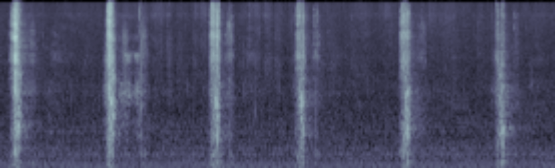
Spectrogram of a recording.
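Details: Female beagle with bronchitis, two days into antibiotic and antihistamine treatment, gives short harsh breathy coughs or wheezes about once per second, six bursts in a row, in a small quiet room.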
